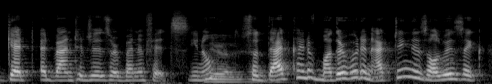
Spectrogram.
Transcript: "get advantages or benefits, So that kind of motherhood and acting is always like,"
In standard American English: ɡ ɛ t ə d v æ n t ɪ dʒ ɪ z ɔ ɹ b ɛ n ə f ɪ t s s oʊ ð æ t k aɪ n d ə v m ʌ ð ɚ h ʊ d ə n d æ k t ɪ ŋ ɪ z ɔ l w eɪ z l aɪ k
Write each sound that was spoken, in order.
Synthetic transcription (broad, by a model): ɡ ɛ t ə d v æ n t ɪ dʒ ɪ z ɔ ɹ b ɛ n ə f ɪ t s s oʊ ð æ t k aɪ n d ə v m ʌ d ɚ h ʊ d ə n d æ k t ɪ ŋ ɪ z ɔ l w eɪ z l aɪ k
